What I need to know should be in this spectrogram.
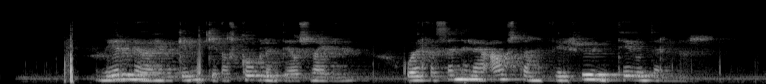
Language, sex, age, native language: Icelandic, female, 40-49, Icelandic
